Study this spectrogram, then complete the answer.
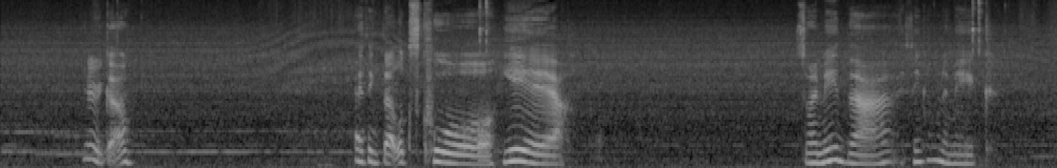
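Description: A young woman speaks with animation into a close microphone, in short bursts.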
